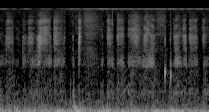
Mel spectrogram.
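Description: Faint scratching of a felt-tip marker writing words on paper.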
